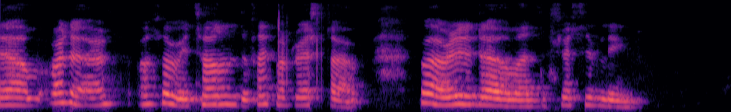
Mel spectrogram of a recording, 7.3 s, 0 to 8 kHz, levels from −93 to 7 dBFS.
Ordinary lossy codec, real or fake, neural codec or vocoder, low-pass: none; fake; vocoder, 22.05 kHz, 80 mel bands, WaveNeXt; 7.2 kHz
